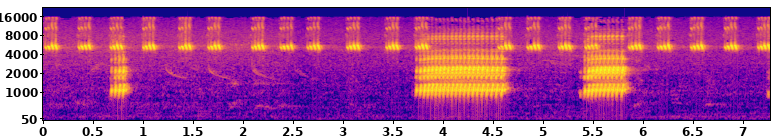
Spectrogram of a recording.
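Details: Male gray tree frog in a small cave beside a pond in forested Ontario, Canada, warning a rival male over territory: a short trill, then two loud harsh pulsed trills about two seconds apart, over steady rapid high insect chirping.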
